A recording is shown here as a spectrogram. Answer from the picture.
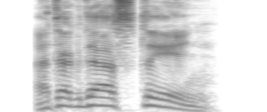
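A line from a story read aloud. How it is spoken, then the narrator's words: Harsh voice. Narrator (Russian): жестким голосом произнес Подкова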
